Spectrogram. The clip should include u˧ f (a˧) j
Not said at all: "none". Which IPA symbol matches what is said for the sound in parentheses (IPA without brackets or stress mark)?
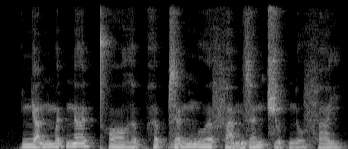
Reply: a˧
